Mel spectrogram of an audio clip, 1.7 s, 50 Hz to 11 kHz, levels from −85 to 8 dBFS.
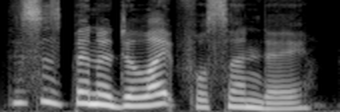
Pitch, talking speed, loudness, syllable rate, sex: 245 Hz, 210 wpm, -16 LUFS, 6.1 syllables/s, female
